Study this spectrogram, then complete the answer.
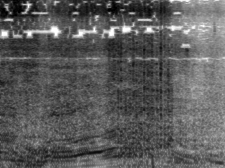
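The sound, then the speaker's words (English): A Corvette sports car engine, the car stripped down and in the final stages of restoration, roars with its pitch climbing as it revs hard and then easing off, loud and steady with no voices. “Or this is supposed to be a Corvette.”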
